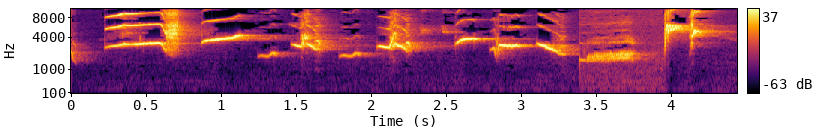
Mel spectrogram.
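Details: Oriental magpie-robin of wild forest stock singing, intended to spark other magpie-robins into song. Sweet level and slurred whistles follow each other about twice a second, varied in pitch, broken by one scratchy buzz near the end.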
